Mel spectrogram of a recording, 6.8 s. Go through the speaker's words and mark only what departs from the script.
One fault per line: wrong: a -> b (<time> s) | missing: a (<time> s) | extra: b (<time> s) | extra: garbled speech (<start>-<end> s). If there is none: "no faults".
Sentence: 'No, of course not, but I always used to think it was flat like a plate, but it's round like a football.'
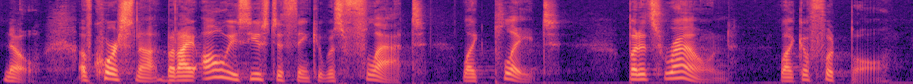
missing: a (3.7 s)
